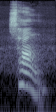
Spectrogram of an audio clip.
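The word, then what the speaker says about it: さん: But when we put a little bit more accent to sa, sang, sang, and then it means Mr. or Miss or Mrs.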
